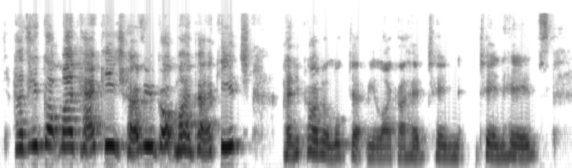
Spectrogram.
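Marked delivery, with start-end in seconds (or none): 0.1-2.5 put-on very high, shrill, desperate screaming. Retelling running next door to a neighbour: retelling screaming at a man. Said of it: "I'm screaming at this man".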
